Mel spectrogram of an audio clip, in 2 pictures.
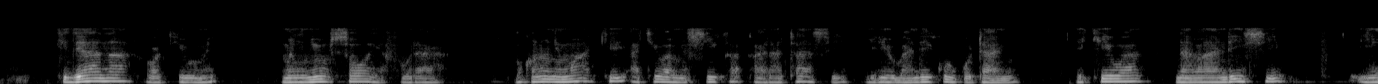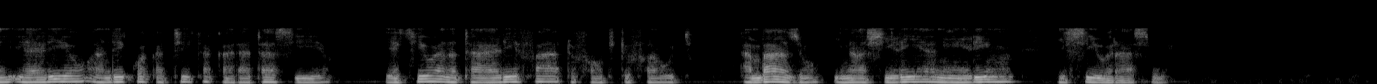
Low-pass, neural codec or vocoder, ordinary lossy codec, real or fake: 5.4 kHz; codec, 16 kHz, 4.8 kbps, FACodec; Opus, 16 kbps; fake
